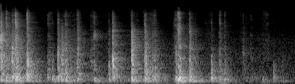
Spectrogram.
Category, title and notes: Sound effects > Objects / House appliances
Forcing Piece of Plastic Into Metal Device
Rattling and grinding of a plastic cover, trying to fit it, adjusting it into a metal panel floor of a washer. Recorded with a Canon EOS M50 in a kitchen. Stereo-split, normalized and extracted using Audacity.
anger, angry, fail, failing, forced, grind, grinding, it-does-not-fit, it-will-not-go-in, rattle, rattling, rub, rubbing, shake, shaking, slide, sliding, this-will-never-work, try, trying, waggle, wiggle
